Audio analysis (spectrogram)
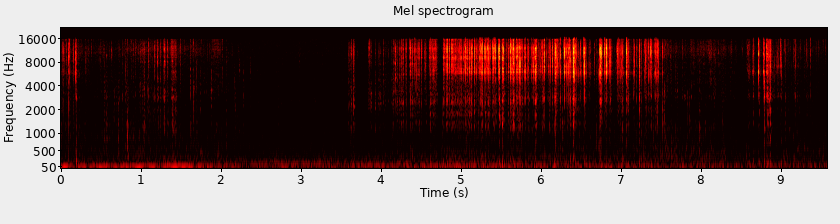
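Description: A utility knife scrapes shavings off the crosshatched top of a solid dry brown soap bar held in hand, and the flakes crumble away in the hand. The sound is soft, bright, dry scraping and crisp crumbling. It is quiet at first, swells into a denser run of scrapes in the middle, then trails off into a few sharp crackles.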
